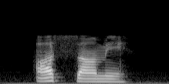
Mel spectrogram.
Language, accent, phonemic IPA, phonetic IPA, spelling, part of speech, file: Armenian, Eastern Armenian, /ɑssɑˈmi/, [ɑsːɑmí], ասսամի, noun, Hy-ասսամի.ogg
- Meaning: Assamese (language)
